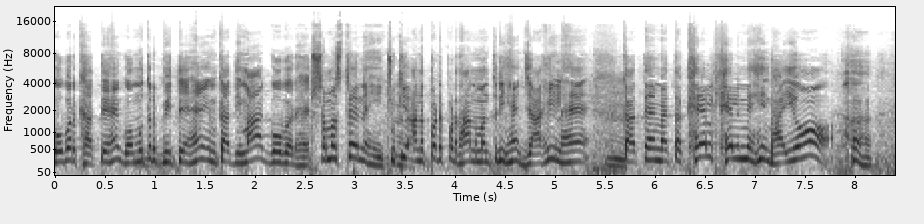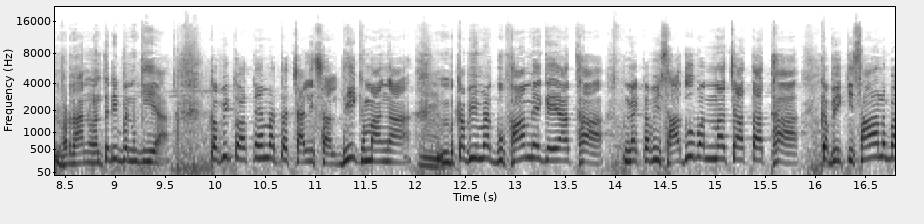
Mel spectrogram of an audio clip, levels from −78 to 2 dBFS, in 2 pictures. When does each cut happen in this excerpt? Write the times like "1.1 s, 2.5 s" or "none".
2.6 s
